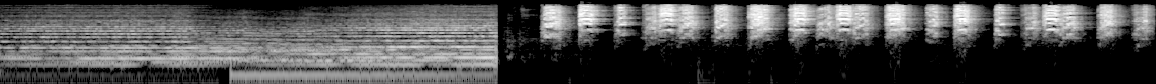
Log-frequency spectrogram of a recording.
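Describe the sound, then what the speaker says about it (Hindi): A parrot in distress lets out a rapid series of about ten loud, harsh squawks. They follow a stretch of sustained tonal music that cuts off abruptly. "ये किसकी आवाज है? मुझे लगता है या तो एक पक्षी की आवाज है"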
